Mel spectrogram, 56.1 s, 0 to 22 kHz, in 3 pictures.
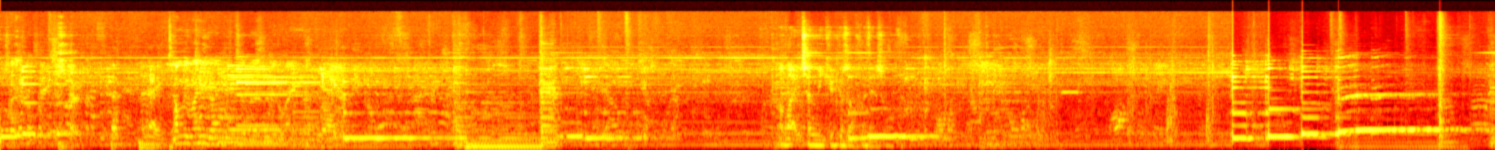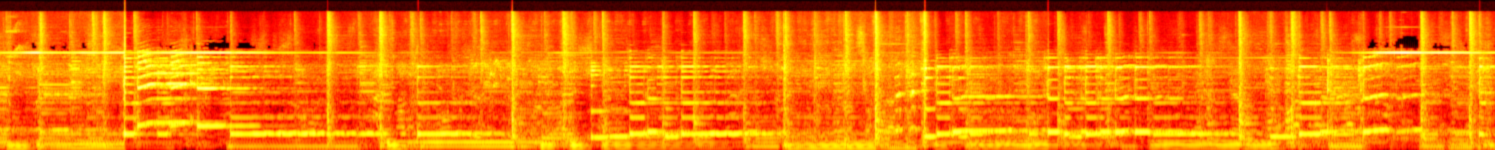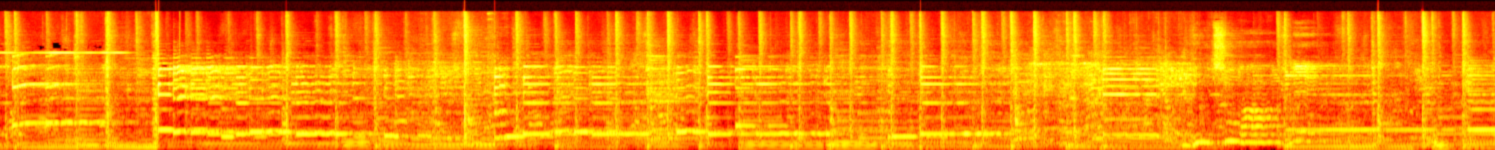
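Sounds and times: strummed acoustic guitar: 0.0 - 13.8, 14.7 - 56.0
bass guitar: 0.0 - 56.0
electric lead guitar bending notes: 0.0 - 56.0.

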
